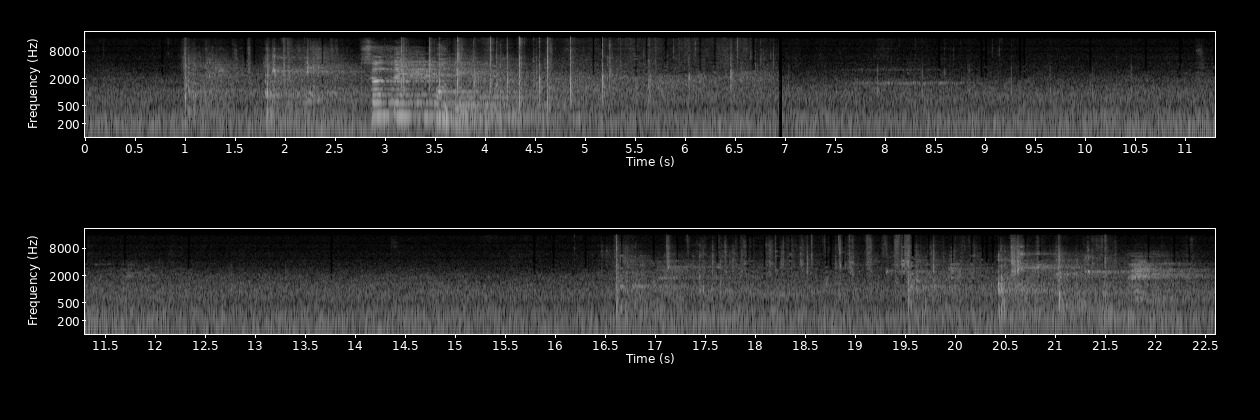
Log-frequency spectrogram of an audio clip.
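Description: Tennis balls are struck sharply with rackets, echoing in a large hall.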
